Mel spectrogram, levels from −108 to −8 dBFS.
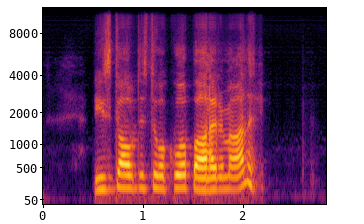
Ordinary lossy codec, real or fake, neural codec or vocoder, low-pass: Opus, 64 kbps; fake; codec, 16 kHz in and 24 kHz out, 0.8 kbps, FocalCodec, streaming, 65536 codes; 10.8 kHz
